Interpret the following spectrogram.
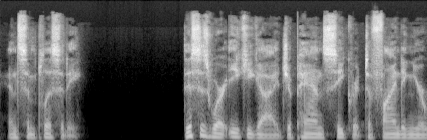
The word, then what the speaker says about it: ikigai: Let's journey together into the heart of Ikigai, exploring how it can help you navigate the chaos of modern life and build a simpler, more intentional, deeply fulfilling existence.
